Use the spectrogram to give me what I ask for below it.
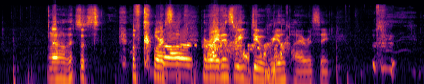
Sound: laugh

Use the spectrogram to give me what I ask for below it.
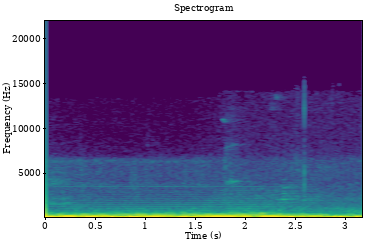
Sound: whispering

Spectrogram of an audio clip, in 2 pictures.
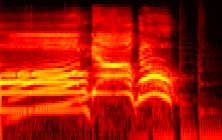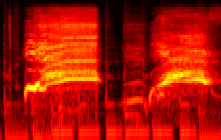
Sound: laugh

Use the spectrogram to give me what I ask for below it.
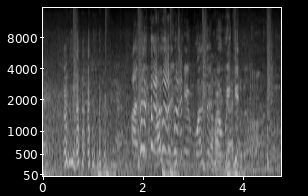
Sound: laughs

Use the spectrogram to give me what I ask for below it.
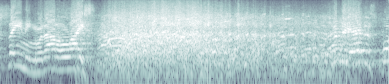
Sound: audience laughter

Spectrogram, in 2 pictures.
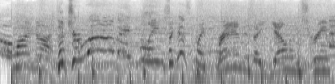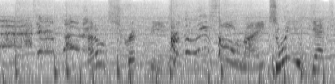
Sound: rock music plays throughout intro; screams

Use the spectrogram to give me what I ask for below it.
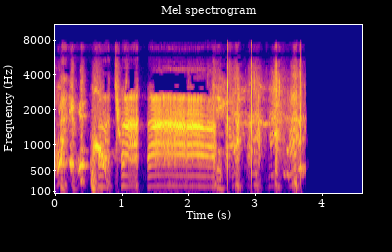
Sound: laughs

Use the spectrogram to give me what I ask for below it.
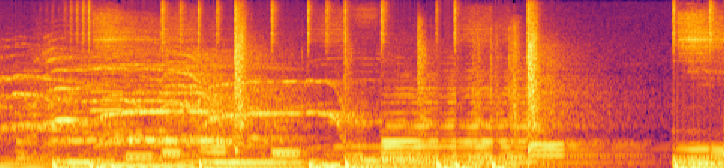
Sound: audience cheers

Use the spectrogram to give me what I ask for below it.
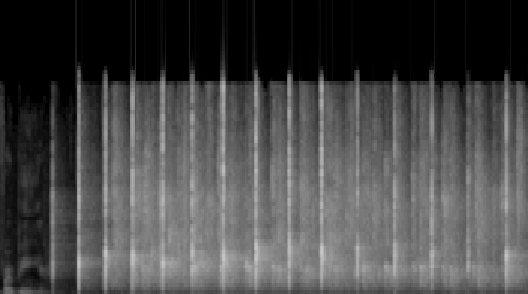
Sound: audience applauding

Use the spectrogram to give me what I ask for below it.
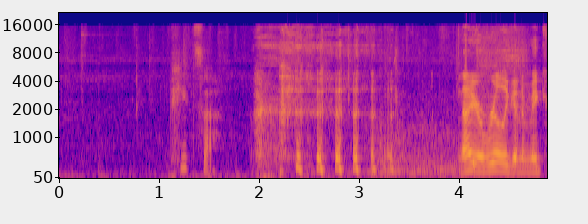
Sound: both laugh

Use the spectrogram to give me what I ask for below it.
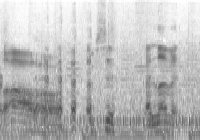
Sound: men laughing

